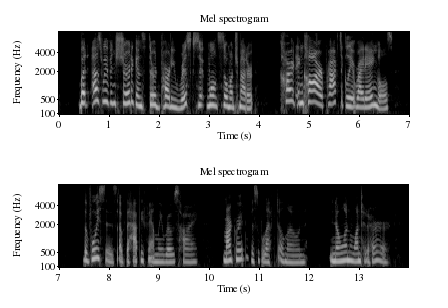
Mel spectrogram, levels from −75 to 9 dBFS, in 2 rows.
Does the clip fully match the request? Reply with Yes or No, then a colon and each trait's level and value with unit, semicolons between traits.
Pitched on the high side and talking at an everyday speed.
Yes: very high, 275 Hz; average, 175 wpm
